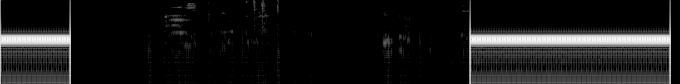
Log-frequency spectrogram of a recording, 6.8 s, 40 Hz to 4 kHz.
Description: Ringback tone (North America), 440 + 480 Hz.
